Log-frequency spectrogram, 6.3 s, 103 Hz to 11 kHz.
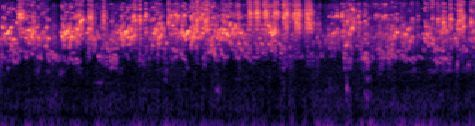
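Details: Budgies recorded on 24 May 2024 chatter continuously in a dense, high-pitched warble of rapid chirps and buzzy notes, with a faint low hum beneath.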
